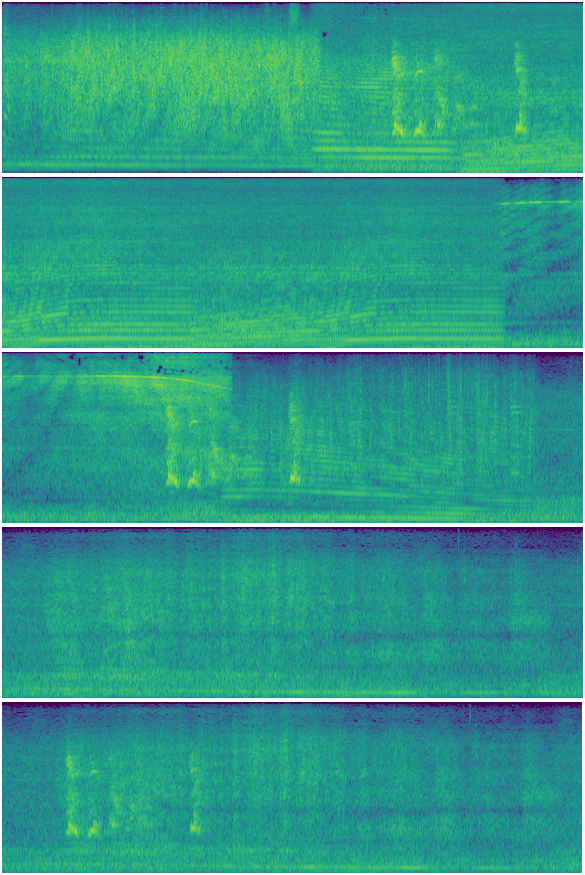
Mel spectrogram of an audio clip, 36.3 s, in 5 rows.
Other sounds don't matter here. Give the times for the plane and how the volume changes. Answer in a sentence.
You can hear the plane from 0.0 to 36.2 s, getting quieter.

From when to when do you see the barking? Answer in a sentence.
The barking can be heard from 4.8 to 6.7 s, from 16.6 to 18.4 s and from 29.8 to 31.6 s.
